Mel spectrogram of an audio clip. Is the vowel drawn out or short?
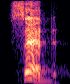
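short. Said with a short, clipped vowel.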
